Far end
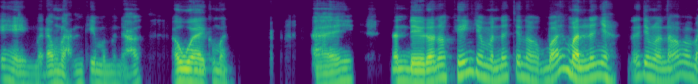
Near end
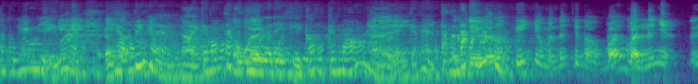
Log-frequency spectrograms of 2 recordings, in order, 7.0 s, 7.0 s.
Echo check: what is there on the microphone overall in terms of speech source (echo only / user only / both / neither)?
both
